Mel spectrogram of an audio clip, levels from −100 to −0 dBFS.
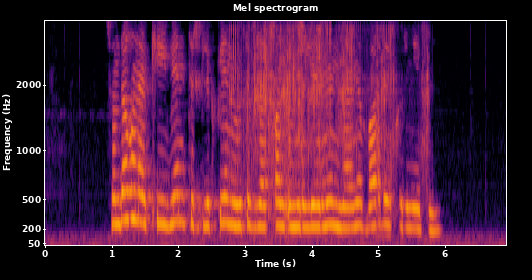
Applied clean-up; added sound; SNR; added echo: none; Mechanisms; 18 dB; none.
